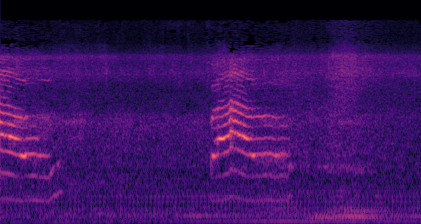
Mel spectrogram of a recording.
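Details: Two clear meows from a cat, the first falling at its end, the second rising then dipping, with a low hum and soft rumble afterward.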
